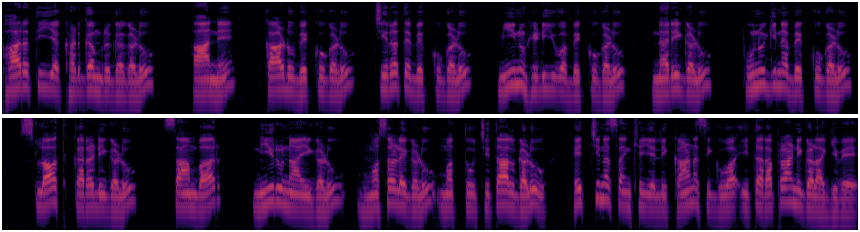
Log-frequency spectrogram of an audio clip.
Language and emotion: Kannada, neutral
